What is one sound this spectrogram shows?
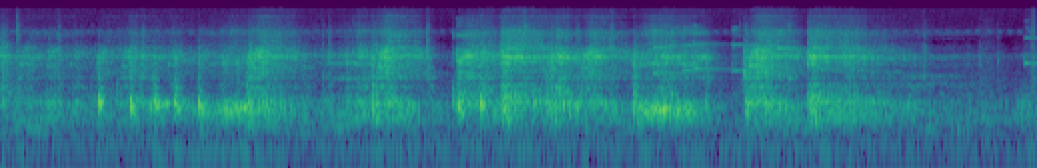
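Video game fighting sounds play from a television speaker.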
